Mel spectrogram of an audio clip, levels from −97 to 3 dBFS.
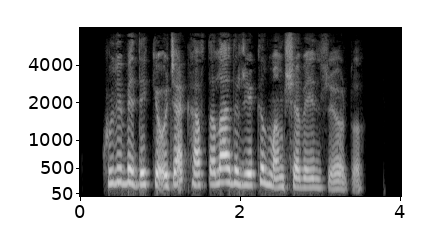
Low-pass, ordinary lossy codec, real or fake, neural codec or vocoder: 7.2 kHz; MP3, 64 kbps; real; none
